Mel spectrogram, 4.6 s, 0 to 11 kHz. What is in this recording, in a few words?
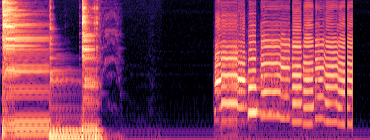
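BASS SLAP; E-MU Formula 4000 Series Vol. 1; Hip Hop Nation; Stereo Guitars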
